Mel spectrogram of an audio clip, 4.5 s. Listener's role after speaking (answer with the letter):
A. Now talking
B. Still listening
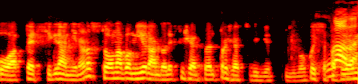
B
